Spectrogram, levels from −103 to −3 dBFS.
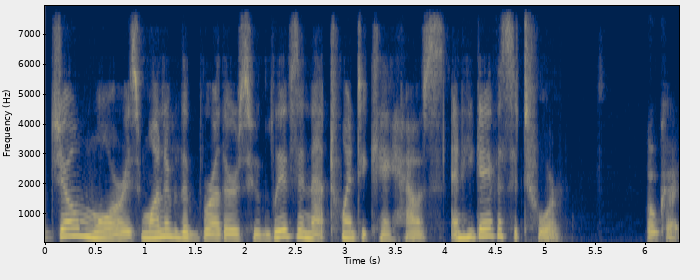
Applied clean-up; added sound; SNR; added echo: neural mask model DeepFilterNet 3.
